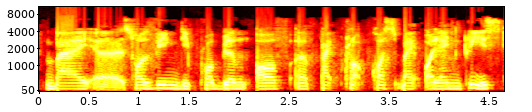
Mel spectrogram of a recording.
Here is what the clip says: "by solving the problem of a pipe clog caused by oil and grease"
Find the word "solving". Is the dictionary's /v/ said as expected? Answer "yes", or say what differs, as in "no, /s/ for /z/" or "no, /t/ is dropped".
yes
